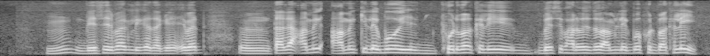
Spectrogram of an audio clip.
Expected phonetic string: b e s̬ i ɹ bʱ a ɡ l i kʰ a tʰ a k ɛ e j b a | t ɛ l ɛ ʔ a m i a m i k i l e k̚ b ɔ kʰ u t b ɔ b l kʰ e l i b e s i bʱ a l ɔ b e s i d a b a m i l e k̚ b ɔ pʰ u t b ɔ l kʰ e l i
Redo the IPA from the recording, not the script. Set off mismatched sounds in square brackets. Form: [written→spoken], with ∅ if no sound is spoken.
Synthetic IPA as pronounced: b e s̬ i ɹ bʱ a ɡ l i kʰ a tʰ a k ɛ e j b a | t [ɛ→a] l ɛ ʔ a m i a m i k i l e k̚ b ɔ [kʰ→pʰ] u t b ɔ [b→∅] l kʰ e l i b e s i bʱ a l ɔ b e s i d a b a m i l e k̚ b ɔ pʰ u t b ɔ l kʰ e l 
